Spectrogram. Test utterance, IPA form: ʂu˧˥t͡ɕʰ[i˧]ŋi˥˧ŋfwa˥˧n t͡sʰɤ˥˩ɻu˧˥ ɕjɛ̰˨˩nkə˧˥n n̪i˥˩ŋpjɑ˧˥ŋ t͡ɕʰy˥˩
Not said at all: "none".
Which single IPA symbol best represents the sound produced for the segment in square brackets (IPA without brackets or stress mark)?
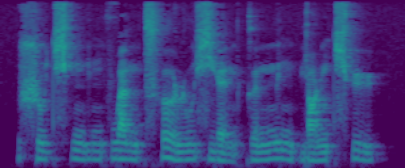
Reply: i˧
